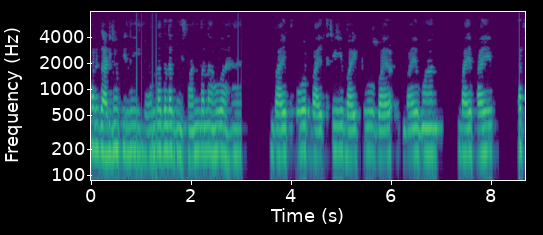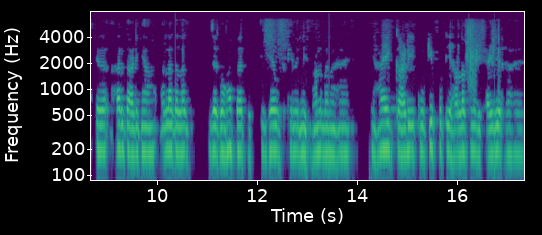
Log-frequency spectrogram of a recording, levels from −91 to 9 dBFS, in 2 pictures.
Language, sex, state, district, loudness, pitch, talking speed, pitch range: Hindi, female, Chhattisgarh, Balrampur, -25 LUFS, 180 Hz, 155 wpm, 175-185 Hz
